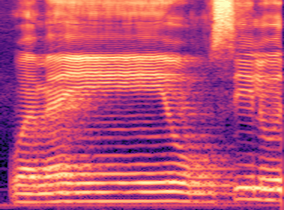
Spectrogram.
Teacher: സാക്കിനത്തായ നൂനിനെ ഇദ്ഗാം ബിഗുന്ന ചെയ്ത് യായിലേക്ക് ലയിപ്പിച്ച് മണിക്കുക. യുർസിലു എന്ന് പറയുമ്പോൾ റാഇന് തഫ്ഖീമാണ്.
